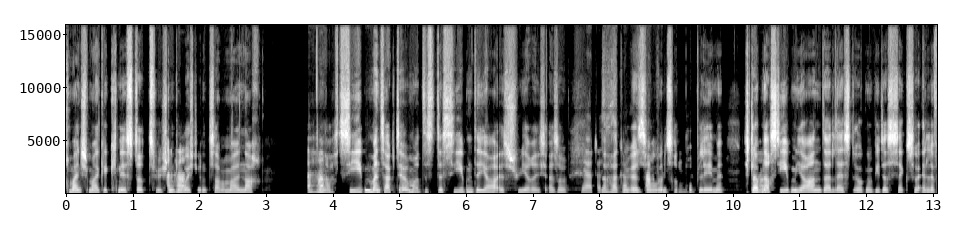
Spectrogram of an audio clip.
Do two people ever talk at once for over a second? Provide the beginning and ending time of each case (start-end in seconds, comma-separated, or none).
8.0-9.4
